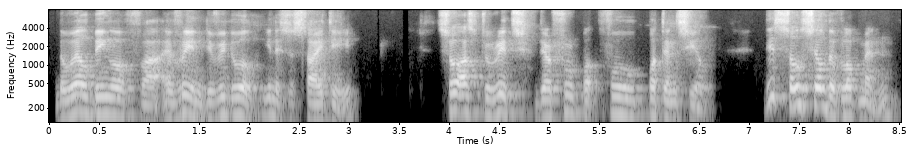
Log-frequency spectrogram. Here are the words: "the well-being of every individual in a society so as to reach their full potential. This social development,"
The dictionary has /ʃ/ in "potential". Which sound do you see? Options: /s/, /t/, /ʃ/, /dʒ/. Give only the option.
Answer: /s/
